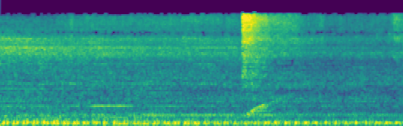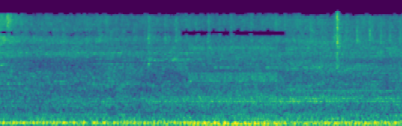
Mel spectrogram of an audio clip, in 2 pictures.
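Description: Train running with a steady low rumble, with a short hiss of released air about three seconds in.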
